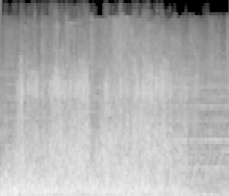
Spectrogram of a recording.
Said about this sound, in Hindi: तेज हवाओं के कारण बैरिकेड्स और छतरियां उड़ गईं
